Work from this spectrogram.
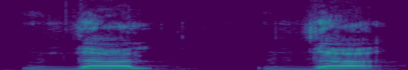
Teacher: کے ساتھ زبان کو تھوڑا سا نکال کے اوپر کی نوک، زبان کی نوک تھوڑی سی اس دانتوں کے ساتھ لگی بھی ہوگی اور تھوڑی سی باہر بھی نکلی ہوگی اور اسی دانتوں کے ساتھ چمٹی رہے اور پھر آپ زال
